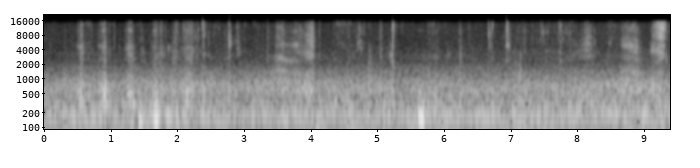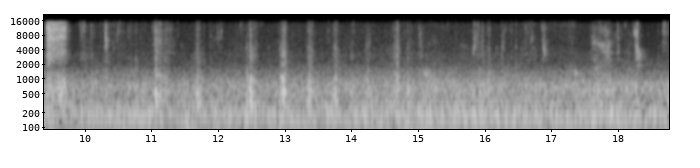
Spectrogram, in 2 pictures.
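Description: Close-up eating sounds: a person biting and chewing crispy fried fish and raw green vegetables, with many short sharp crunches and mouth clicks at an uneven pace, over a steady low hum.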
